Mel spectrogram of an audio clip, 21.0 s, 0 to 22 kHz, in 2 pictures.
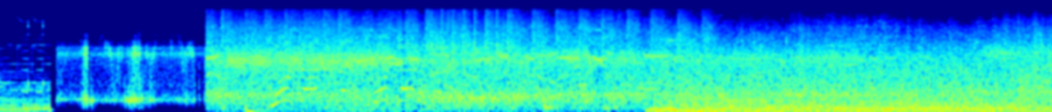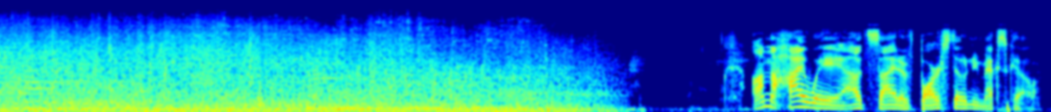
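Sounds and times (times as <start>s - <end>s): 
explosions from an attack on a convoy on a highway outside Barstow, New Mexico: 2.0s - 16.8s
gunfire from an attack on a convoy on a highway outside Barstow, New Mexico: 2.1s - 16.8s
heavy low rumble: 6.5s - 16.8s
speech: 18.1s - 20.9s.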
